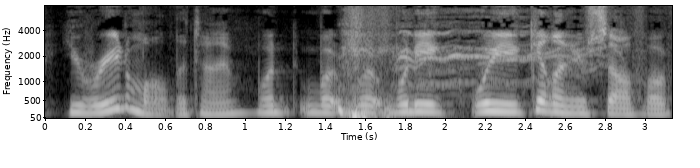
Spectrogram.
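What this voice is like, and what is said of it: Lower, quieter inner voice. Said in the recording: “your voice of truth was a little bit lower in tone... It's a little quieter”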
